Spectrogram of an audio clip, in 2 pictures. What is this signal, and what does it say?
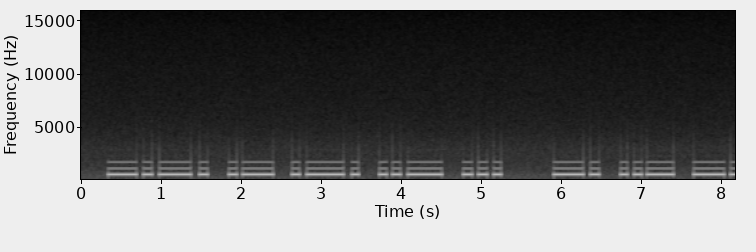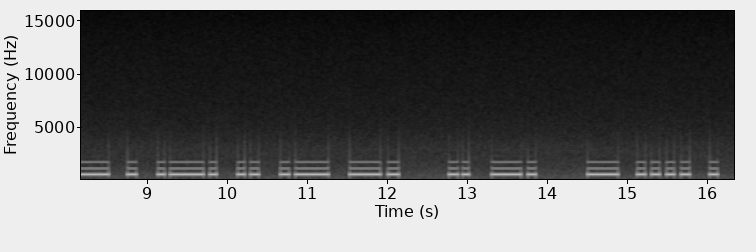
Morse code, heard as a keyed tone, hand-sent with a straight key, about 13 wpm, 580 Hz. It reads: CARUS NUMERIAN IN THE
